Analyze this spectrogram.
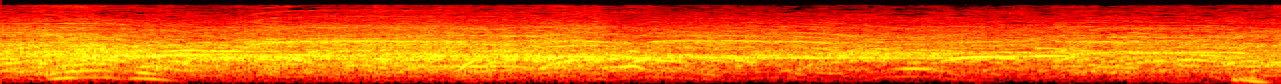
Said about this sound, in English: At the count of three, put your ear to the tree. Okay. Ready? One, two, three. Is it on there? Yes. I heard it. Do you hear it? Oh, my God. Did you hear the screaming? Yes. It's screaming.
